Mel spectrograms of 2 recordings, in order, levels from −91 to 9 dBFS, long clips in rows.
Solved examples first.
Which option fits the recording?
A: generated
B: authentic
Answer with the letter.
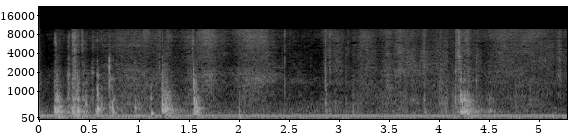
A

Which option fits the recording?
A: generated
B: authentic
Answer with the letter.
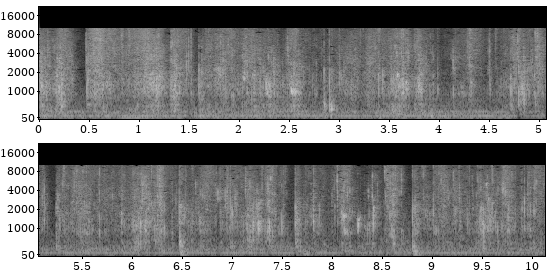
B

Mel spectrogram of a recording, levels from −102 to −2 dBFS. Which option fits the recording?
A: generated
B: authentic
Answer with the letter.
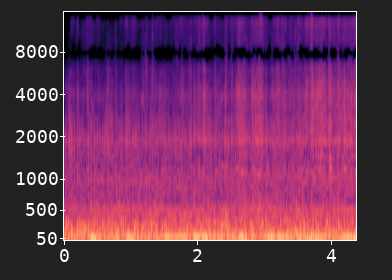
A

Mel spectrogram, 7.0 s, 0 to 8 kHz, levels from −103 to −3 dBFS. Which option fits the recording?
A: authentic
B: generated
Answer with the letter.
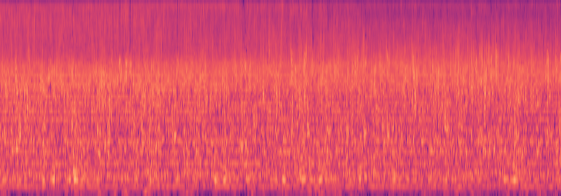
B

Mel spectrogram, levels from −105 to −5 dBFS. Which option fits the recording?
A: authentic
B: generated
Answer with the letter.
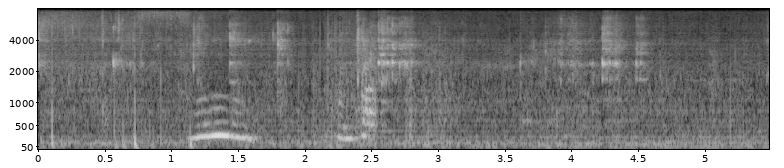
B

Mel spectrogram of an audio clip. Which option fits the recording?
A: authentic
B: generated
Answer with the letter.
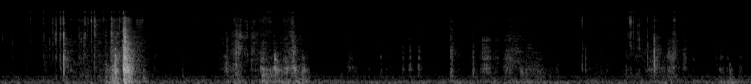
A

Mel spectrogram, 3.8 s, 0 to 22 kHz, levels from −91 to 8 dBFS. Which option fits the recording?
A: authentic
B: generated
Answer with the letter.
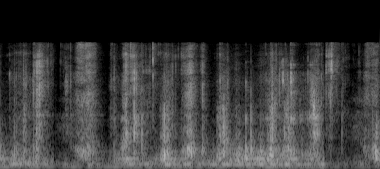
A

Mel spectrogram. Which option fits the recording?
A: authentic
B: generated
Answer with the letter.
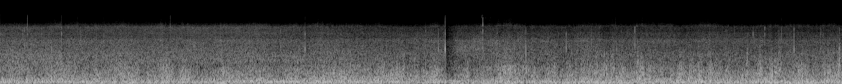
A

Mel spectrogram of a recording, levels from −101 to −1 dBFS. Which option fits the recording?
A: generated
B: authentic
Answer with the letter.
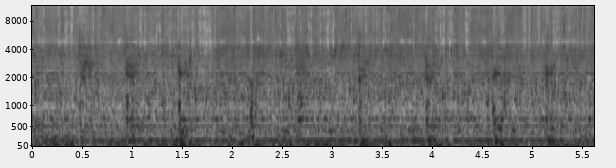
A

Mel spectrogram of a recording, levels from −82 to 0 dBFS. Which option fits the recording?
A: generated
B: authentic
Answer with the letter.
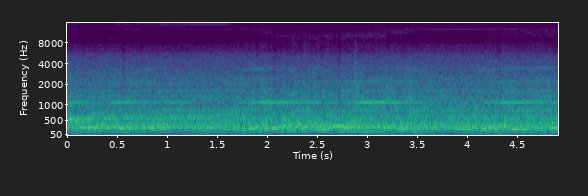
B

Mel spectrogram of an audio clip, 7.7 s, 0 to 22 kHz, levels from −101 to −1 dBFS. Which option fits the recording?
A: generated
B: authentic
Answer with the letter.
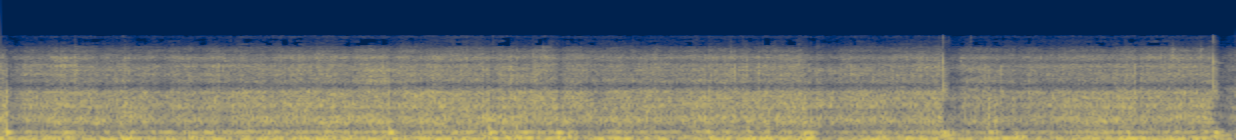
A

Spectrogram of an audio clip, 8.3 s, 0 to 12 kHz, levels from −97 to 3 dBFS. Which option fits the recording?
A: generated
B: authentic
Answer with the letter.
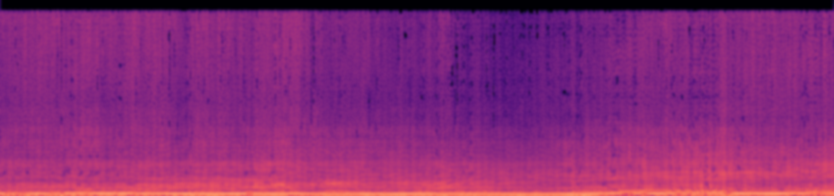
A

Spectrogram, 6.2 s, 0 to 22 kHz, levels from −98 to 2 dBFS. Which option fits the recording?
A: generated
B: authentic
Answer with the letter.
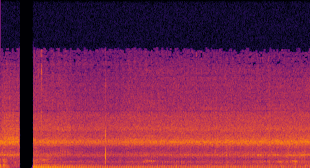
B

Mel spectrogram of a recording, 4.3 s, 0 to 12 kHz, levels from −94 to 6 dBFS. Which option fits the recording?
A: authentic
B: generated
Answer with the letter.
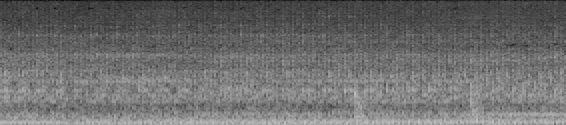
A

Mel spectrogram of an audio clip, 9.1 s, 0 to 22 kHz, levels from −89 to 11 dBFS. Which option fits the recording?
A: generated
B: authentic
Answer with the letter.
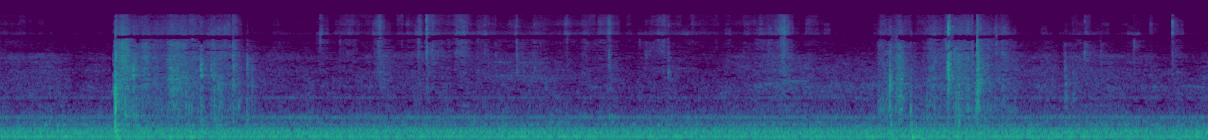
B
